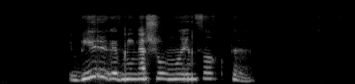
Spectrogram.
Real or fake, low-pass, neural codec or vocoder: fake; 10.8 kHz; codec, 44.1 kHz, 2.6 kbps, SNAC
